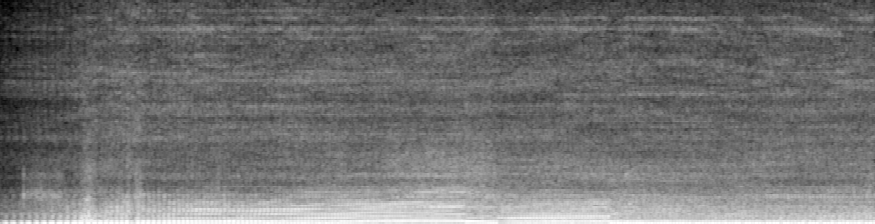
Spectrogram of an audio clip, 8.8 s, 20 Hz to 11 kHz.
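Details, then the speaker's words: 1974 Honda CB360 twin after fixing the points that were grounding out. Pulls cleanly up through the revs, dips for a gear change, then holds a steady beat with no stutter. Normal: firing on both cylinders again. "Now, I got the points uh stopped grounding out. She's firing on both cylinders."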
